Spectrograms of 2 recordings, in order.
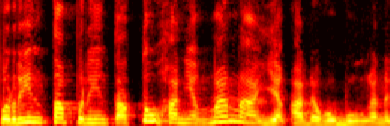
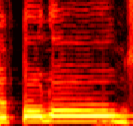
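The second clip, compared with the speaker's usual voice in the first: much louder, high desperate yell; louder shout for help; 10 semitones higher, 9 dB louder than usual. Acted. Young man screaming louder for anyone listening, loud desperate yell. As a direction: yell it harder so someone hears. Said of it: "dia teriak lebih kencang lagi".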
